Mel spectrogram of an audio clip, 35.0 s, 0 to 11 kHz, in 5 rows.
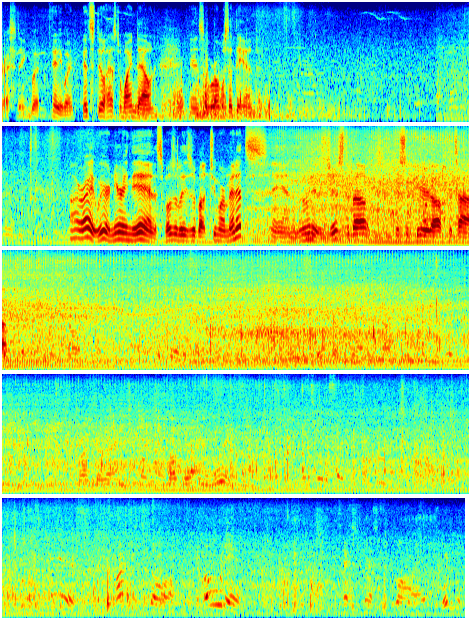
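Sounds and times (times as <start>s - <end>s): dense steady hiss: 0.0s - 34.9s
garbled chattering voices: 8.0s - 27.2s.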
